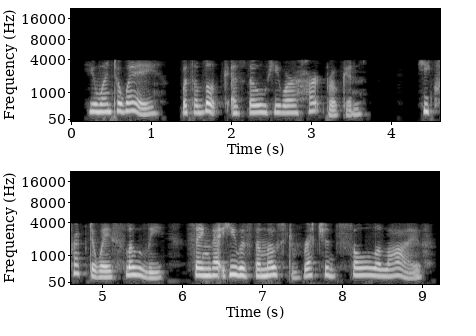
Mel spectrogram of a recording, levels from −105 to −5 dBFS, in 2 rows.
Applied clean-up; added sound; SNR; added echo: none; none; none; none.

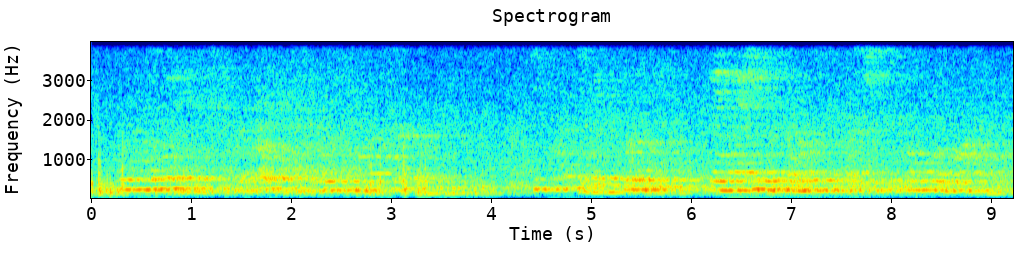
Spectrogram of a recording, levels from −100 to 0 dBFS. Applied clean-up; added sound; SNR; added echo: none; Rain; 7 dB; reverberation time 2.1 s.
